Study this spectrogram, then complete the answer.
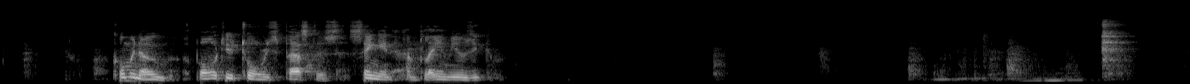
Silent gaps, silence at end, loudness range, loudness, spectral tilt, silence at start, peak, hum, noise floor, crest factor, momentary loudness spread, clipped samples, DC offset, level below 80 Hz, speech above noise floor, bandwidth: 5.43-5.48 s, 5.76-5.87 s, 6.39-6.46 s, 6.57-6.61 s, 6.71-7.09 s, 7.79-7.87 s, 7.95-8.06 s, 8.73-8.94 s; 0.6 s; 14 LU; -27 LUFS; -4 dB/octave; 0.95 s; -10 dBFS; none; under -90 dBFS; 22 dB; 23 LU; under 0.1%; under 0.1%; -78 dBFS; over 64 dB; 8.8 kHz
